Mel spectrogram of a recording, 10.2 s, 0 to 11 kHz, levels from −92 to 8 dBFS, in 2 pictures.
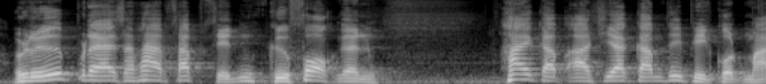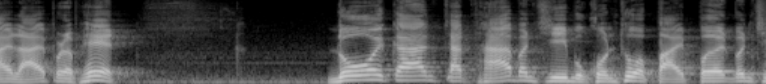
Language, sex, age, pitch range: Thai, male, 60-79, 105-145 Hz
